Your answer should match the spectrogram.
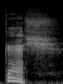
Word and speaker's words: cache: Brochure, brochure, B-R-O-C-H-U-R-E, brochure là cuốn sách mỏng. Cash, cash, cash, C-A-C-H-E là kho vũ khí hay là nơi cất giấu.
